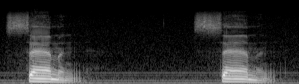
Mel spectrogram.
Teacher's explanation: when we look at the word the fish word we will omit the L sound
